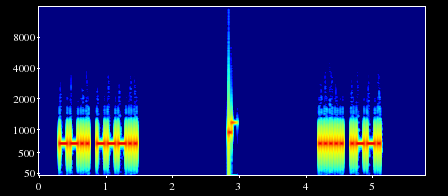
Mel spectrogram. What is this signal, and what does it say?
Morse code, heard as a keyed tone, about 30 wpm, 700 Hz. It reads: Z 8 5 P
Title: Single-Letter Single-Number 30wpm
